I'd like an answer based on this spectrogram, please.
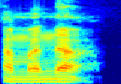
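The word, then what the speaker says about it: אמנה: So if shrapnel, so also let me correct your Hebrew pronunciation. It's amana.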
